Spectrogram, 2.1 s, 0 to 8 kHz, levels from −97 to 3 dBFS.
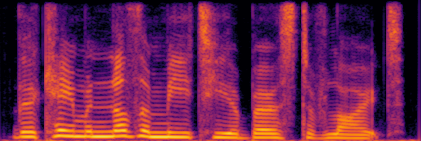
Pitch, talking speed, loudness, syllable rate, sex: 245 Hz, 200 wpm, -14 LUFS, 5.7 syllables/s, female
